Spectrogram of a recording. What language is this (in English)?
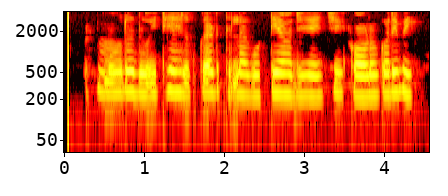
Odia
